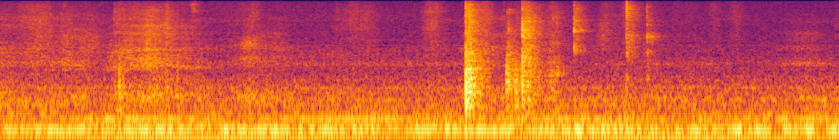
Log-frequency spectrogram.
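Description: Handling noises from a padded, bent steel bar and a marker pen on a wooden board: a sharp knock a little past halfway, the loudest sound, followed by a few light clicks, over a steady low hum.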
